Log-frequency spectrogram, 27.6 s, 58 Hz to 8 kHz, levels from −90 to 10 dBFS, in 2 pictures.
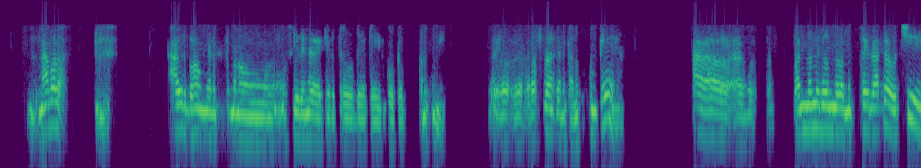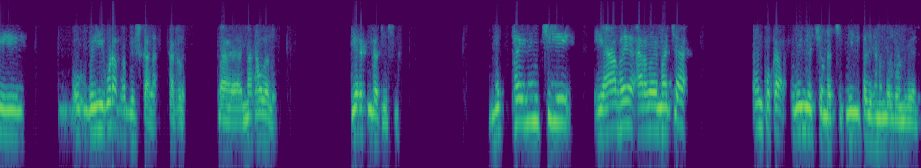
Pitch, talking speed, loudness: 180 Hz, 85 wpm, -21 LUFS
